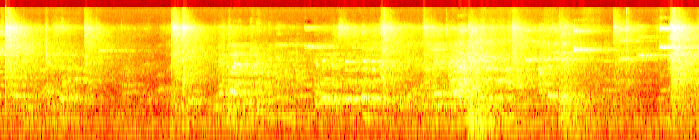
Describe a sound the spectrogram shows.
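Many people chatter in the background of a large echoing hall.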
